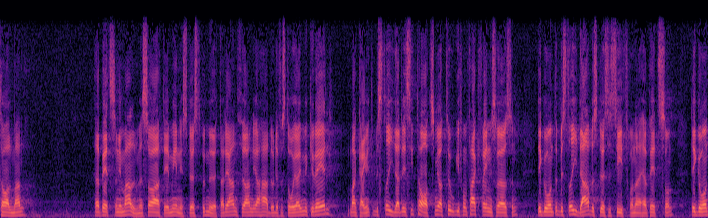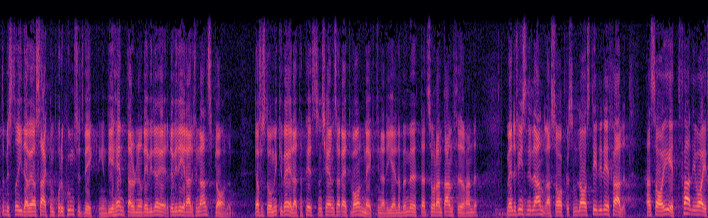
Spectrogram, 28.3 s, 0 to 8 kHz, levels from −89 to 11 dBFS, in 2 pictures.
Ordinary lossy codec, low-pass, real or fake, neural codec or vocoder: none; 7.2 kHz; real; none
